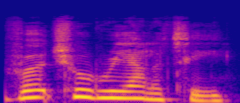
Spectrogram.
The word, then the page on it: virtual reality: British English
